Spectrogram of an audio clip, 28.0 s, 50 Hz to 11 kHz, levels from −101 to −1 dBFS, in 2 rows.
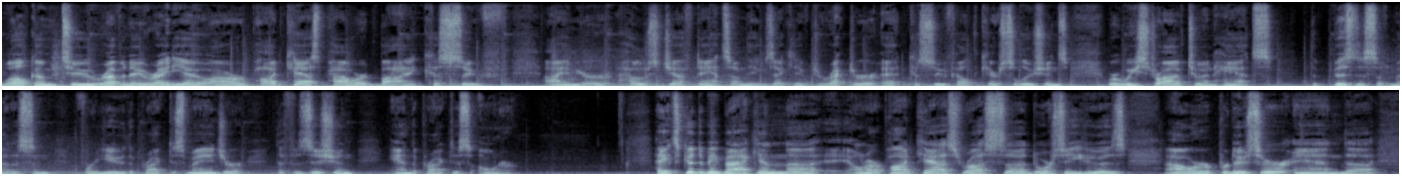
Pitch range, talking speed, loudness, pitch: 105-135 Hz, 135 wpm, -31 LUFS, 120 Hz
